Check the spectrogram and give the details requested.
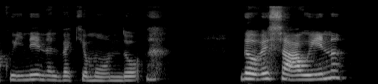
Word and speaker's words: Samhain: nel vecchio mondo dove samhain si pronuncia così non celtico dl a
